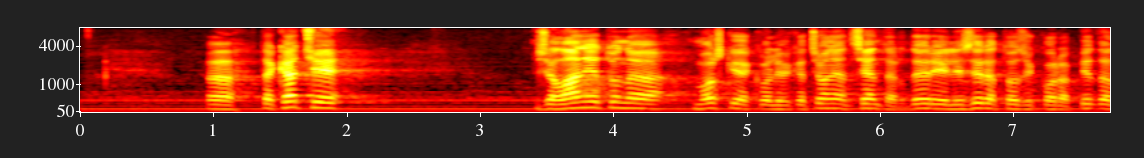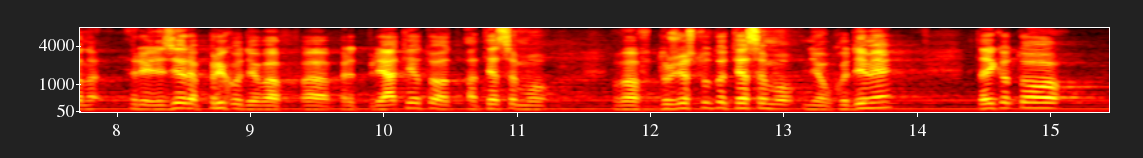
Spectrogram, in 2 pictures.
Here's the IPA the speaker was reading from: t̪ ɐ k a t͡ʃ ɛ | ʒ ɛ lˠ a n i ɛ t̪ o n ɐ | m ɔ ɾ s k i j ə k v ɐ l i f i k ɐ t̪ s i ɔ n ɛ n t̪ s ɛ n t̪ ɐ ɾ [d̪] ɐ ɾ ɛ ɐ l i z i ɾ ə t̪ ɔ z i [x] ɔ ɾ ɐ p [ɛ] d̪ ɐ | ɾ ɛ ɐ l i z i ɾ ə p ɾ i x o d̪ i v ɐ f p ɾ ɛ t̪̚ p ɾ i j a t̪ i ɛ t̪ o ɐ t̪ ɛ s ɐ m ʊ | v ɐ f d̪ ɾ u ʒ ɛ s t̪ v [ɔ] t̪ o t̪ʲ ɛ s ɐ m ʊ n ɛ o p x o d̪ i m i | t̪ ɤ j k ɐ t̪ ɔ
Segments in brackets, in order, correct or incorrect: correct, incorrect: k, incorrect: i, incorrect: o

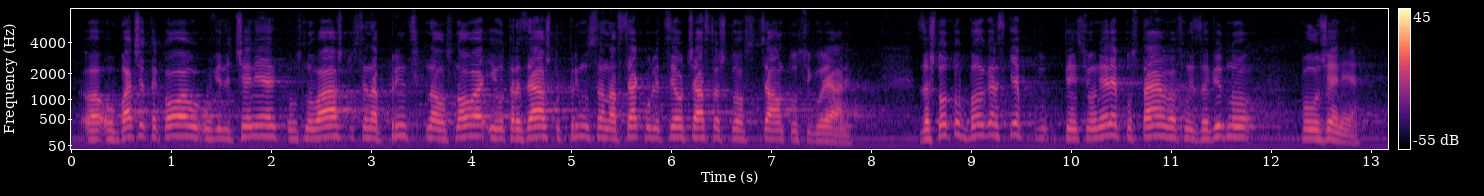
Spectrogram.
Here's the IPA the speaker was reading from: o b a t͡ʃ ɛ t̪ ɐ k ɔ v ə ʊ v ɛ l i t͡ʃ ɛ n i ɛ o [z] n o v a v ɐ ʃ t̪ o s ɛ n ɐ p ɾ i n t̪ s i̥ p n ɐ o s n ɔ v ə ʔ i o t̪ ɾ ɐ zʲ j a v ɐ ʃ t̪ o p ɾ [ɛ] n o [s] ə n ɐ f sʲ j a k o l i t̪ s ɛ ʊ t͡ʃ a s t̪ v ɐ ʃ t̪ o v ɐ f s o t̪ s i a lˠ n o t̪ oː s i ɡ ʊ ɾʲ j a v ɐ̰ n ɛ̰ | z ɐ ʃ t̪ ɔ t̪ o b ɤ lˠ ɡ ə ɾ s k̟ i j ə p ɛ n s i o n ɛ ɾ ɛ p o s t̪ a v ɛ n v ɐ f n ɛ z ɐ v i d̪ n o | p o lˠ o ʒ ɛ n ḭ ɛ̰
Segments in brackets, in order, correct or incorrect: incorrect: s, incorrect: i, correct

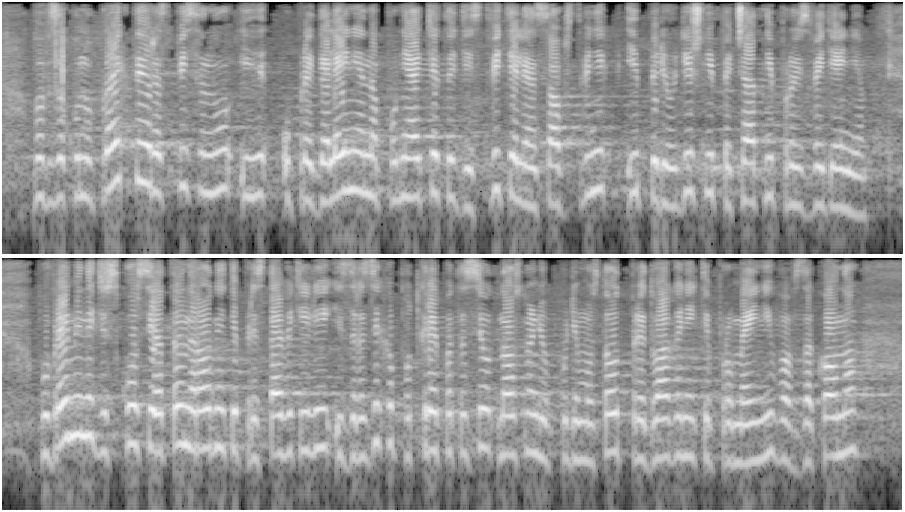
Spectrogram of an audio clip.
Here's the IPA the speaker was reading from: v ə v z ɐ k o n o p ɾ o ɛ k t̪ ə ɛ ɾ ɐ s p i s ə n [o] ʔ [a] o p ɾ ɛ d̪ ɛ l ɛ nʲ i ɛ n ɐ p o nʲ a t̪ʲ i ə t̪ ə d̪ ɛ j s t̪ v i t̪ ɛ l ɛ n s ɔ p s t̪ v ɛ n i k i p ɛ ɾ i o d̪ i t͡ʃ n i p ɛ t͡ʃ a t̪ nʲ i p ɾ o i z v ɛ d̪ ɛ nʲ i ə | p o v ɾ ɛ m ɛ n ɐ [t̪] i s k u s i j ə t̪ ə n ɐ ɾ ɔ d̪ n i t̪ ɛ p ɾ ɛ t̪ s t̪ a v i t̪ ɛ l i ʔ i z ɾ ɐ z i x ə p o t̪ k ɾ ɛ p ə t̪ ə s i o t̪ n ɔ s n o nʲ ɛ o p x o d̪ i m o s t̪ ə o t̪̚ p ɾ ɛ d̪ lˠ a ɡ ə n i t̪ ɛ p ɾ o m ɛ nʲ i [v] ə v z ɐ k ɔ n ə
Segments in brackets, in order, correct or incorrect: correct, incorrect: i, incorrect: d̪, correct

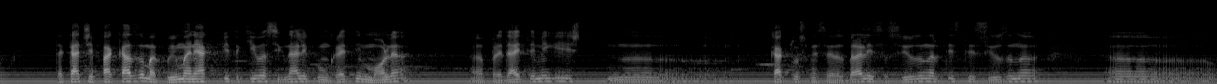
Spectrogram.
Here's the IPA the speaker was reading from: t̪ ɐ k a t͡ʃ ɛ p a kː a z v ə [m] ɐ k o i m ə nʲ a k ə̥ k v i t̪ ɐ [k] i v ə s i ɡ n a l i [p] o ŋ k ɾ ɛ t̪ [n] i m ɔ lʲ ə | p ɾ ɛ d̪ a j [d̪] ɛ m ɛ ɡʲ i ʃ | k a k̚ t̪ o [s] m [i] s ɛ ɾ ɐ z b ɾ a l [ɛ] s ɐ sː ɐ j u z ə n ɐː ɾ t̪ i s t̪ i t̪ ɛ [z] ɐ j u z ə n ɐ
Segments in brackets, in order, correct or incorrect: correct, correct, incorrect: k, correct, incorrect: t̪, correct, incorrect: ɛ, incorrect: i, incorrect: s

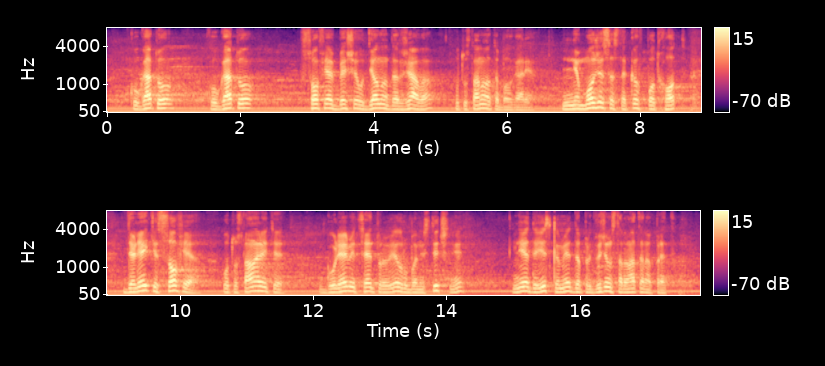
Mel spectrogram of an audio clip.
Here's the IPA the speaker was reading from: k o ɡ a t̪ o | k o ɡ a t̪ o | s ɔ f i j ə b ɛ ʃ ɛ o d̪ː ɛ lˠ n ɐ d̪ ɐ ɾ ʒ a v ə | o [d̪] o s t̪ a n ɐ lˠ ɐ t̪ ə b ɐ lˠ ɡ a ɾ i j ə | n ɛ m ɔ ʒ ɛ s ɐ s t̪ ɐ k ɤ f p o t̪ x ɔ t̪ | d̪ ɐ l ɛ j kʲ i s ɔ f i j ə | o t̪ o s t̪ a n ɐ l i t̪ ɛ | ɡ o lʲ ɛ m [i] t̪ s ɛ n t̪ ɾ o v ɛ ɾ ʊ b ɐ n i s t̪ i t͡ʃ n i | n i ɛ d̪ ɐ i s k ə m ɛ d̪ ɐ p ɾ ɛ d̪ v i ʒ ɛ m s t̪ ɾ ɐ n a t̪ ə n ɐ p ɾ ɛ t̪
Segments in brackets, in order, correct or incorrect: incorrect: t̪, correct

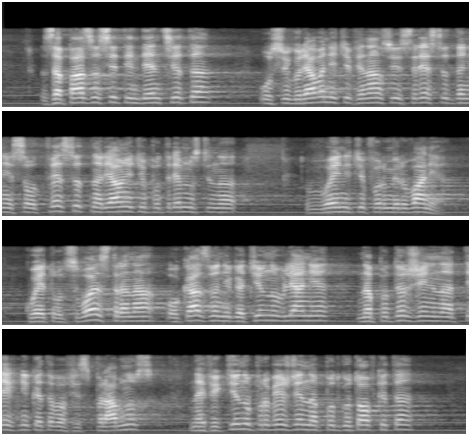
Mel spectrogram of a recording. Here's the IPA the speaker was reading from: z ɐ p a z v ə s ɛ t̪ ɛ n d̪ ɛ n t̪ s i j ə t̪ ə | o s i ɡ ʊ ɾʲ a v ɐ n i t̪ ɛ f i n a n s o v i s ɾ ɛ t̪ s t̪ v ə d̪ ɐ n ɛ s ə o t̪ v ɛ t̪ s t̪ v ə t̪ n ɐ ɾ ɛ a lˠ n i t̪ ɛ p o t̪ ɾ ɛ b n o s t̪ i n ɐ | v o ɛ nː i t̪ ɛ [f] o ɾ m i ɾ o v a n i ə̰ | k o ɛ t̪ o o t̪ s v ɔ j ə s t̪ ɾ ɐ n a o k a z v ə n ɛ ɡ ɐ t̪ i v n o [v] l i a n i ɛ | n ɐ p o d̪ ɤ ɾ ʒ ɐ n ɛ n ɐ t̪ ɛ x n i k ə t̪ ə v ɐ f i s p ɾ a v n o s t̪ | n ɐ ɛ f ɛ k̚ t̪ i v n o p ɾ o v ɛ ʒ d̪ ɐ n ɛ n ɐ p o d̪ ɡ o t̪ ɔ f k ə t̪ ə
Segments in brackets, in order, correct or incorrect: correct, correct

